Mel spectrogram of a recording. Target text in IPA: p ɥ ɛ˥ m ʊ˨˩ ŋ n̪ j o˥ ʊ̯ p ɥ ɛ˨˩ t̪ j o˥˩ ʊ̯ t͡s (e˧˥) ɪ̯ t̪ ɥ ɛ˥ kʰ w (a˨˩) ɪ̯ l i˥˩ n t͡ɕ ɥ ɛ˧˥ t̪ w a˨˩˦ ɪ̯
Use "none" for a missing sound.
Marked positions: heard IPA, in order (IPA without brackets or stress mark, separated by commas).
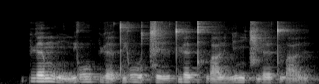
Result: e˧˥, a˨˩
